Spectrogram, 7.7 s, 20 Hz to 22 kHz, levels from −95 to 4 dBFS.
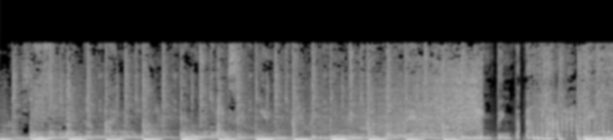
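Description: A CD skip occurs at 6.49 to 6.52 s. A knock or a surface flaw threw the player's laser off its track and onto another turn of the disc's spiral. The player mutes briefly, for roughly 30 ms, while it relocks, then resumes from a different point on the disc. The result is a short tick followed by an abrupt discontinuity, as the sound jumps instead of flowing on from where it stopped.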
